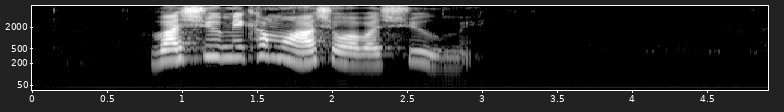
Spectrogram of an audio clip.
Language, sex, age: Venda, female, 22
